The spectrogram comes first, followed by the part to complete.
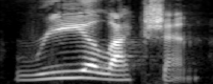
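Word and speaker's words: re-election: So he's campaigning again and notice that pronunciation. We have a strong E sound a long E re re election re election repeat after me re election.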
